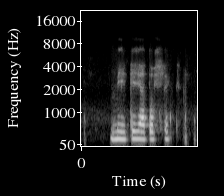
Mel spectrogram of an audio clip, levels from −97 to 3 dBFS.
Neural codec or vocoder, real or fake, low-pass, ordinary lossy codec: none; real; 7.2 kHz; Opus, 16 kbps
